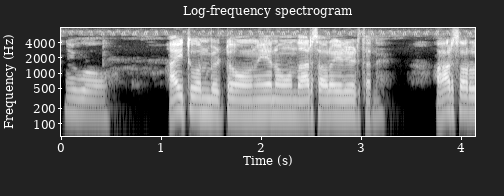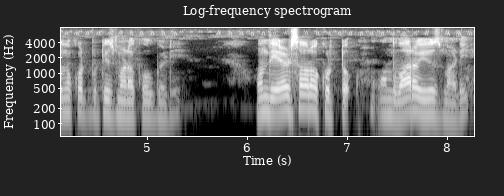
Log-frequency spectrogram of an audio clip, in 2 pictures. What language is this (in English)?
Kannada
